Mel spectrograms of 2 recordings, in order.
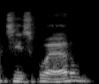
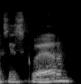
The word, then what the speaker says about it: chi-square: Maka variabel random ini bacanya G square, dibaca G square, yaitu X1 kuadrat ditambah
